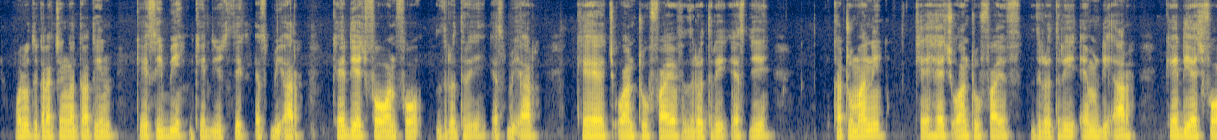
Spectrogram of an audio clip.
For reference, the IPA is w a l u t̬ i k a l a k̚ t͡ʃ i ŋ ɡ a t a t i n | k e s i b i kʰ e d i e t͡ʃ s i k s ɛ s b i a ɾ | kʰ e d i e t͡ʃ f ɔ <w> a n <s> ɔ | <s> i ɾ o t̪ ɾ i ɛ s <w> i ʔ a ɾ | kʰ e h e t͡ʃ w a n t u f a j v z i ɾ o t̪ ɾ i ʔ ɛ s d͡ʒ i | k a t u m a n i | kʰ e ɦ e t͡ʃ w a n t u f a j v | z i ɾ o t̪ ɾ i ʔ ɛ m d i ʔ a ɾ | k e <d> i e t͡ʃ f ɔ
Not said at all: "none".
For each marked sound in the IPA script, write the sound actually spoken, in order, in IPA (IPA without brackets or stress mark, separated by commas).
w, f, z, b, d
